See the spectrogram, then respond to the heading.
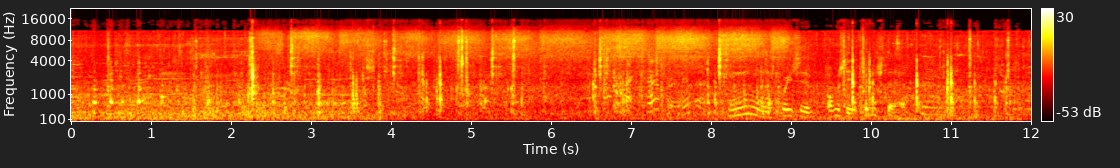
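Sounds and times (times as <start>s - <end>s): train wheels rumbling: 1.3s - 12.0s
clicks and knocks from rail joints: 1.6s - 9.0s.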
